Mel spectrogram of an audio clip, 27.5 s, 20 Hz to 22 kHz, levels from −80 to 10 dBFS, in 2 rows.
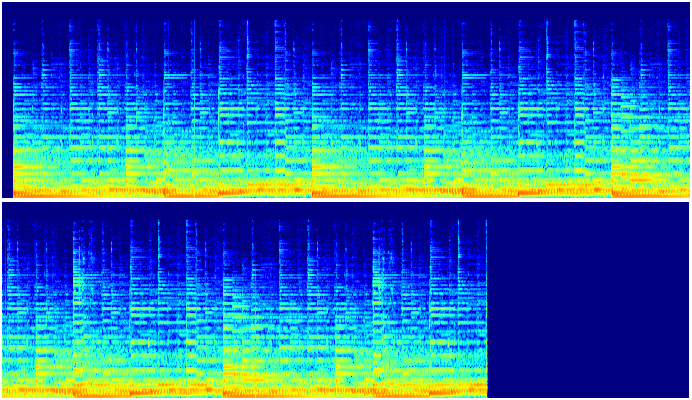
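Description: The audio has brief skips at 3.85, 8.84, 13.84 and 18.83 s, likely audio missing between chunks. Their strict 5-second spacing and gapless joins, each losing a few milliseconds, distinguish them from random dropouts.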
